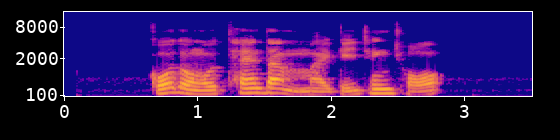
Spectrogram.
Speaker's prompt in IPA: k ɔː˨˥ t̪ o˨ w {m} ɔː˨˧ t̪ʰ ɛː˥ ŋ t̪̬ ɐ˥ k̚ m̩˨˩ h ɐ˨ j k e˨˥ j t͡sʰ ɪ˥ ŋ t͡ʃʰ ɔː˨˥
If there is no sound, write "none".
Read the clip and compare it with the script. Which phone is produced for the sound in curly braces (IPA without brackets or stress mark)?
ŋ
